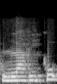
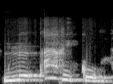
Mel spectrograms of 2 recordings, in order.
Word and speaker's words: haricot: On ne dit pas l'haricot, on dit le haricot parce que la consonne H devant ce mot est aspirée. Donc elle est bien présente dans la prononciation de ce mot.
